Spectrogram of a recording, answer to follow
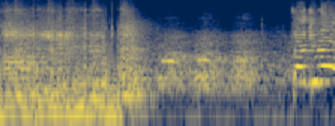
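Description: A punk rock band playing loudly live through a big hall's PA, the music stopping about two seconds in; the crowd then cheers and shouts.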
